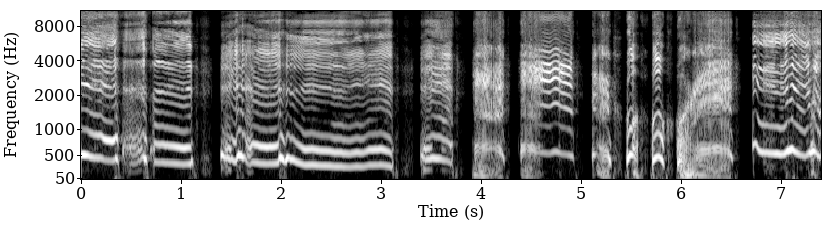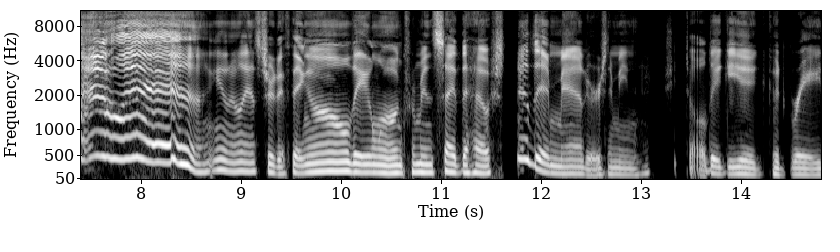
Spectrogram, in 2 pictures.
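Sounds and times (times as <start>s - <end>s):
person imitating baby creature shrieks: 0.0s - 8.6s
speech: 9.3s - 14.7s.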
